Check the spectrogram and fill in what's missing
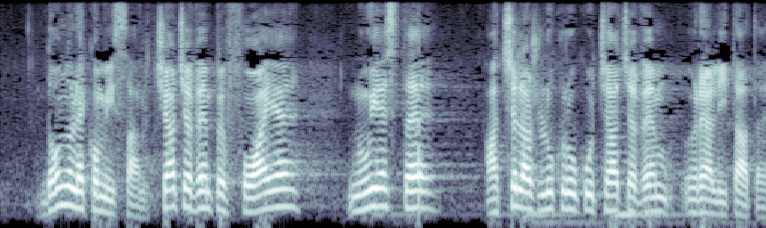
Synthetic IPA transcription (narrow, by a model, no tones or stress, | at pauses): d̪o̞mnule̞ko̞misa̰rt͡ʃejat͡ʃe̞ave̞mpe̞foaje̞ | nuje̞st̪e̞ | at͡ʃe̞laʃlukɾukut͡ʃejat͡ʃe̞ave̞mɨ̰nre̞alit̪at̪e̞̰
